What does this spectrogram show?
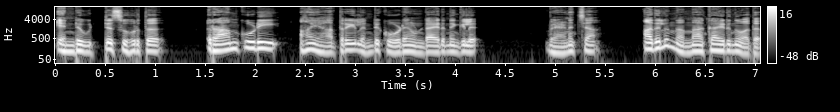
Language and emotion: Malayalam, sad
